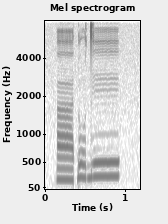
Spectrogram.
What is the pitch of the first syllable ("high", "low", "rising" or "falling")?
low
